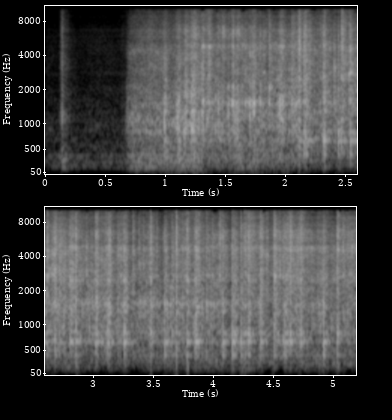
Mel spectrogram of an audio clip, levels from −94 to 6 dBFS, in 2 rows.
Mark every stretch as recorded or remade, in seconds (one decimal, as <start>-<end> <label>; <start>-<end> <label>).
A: 0.0-3.4 remade; 3.4-4.0 recorded; 4.0-5.2 remade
